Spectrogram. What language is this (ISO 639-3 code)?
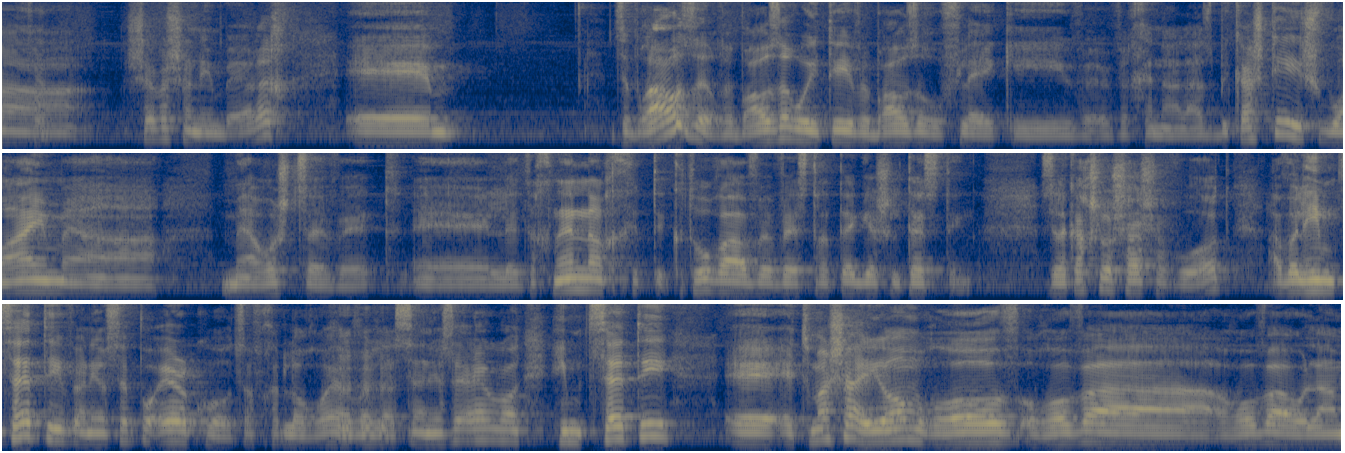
heb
